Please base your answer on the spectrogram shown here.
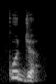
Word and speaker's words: Kuja: We call him Kuja, Kuja, Kuja, Kuja. So both are short letter. Ku is a short letter, Ja is a short letter, and also Mangala.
